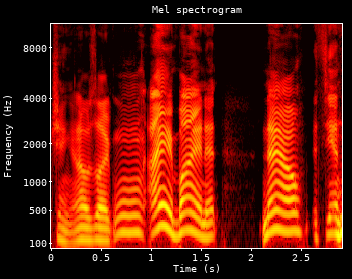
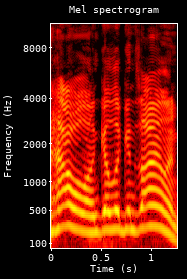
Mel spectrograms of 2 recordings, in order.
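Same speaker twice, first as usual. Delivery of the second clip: usual speaking voice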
